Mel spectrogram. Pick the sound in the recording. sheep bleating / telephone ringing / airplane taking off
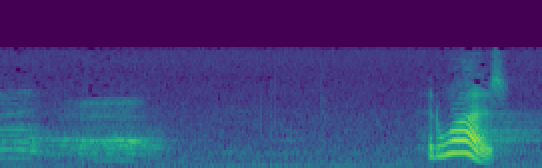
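sheep bleating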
